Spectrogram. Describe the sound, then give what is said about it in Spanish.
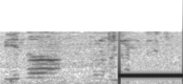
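A steady telephone tone sounds while a number that goes unanswered is redialed, starting abruptly after a few faint murmurs and then holding loud and unbroken at one pitch. “Ya te la estoy marcando otra vez igual, pero no.”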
